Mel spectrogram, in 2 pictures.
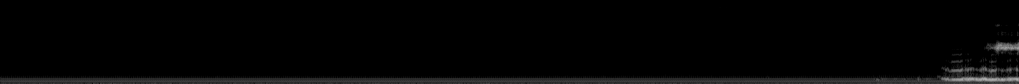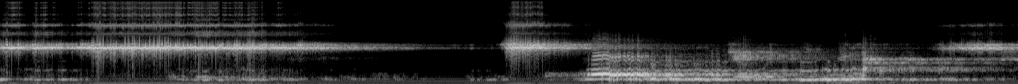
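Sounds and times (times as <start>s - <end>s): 
vocoder recorded on tape: 9.4s - 20.3s.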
